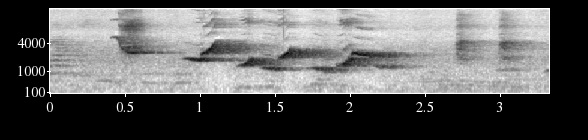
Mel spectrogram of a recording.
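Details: Male white-rumped shama singing: a loud run of clear, varied whistled phrases that step up and down, with a short high note first and faint chirps trailing after.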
